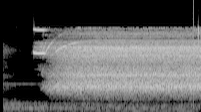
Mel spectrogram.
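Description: Handheld dental LED curing light switched on for a composite cure: a short beep just under a second in, then a steady fan-like whir with a faint whine that rises briefly and levels off.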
